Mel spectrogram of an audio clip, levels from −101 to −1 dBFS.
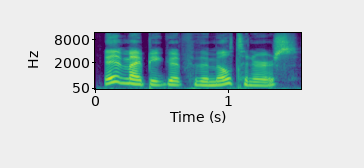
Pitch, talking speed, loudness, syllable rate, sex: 210 Hz, 270 wpm, -20 LUFS, 6.4 syllables/s, female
